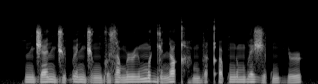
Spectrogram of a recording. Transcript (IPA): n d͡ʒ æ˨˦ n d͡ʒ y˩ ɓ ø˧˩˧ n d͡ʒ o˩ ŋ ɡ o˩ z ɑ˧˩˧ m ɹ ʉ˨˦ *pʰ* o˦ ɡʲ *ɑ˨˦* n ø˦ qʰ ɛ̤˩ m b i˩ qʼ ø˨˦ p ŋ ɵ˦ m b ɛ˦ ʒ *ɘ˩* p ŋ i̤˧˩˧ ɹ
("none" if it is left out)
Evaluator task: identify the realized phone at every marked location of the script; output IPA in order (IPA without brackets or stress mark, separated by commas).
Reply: m, ɑ˩, e˩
